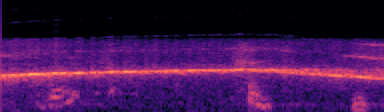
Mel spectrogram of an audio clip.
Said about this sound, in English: Well, you know, that's the thing is, like, you hear a lot of ambulances, and then for some reason, again, when there's a crisis like this, it feels different.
